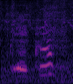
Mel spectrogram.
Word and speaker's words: Cruyff: And in fact, for example, there was this Dutch player, I always mispronounce it, but it's Cruyff, that he did not come to the World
